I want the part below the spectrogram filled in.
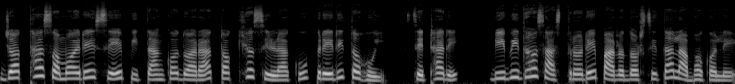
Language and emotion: Odia, neutral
